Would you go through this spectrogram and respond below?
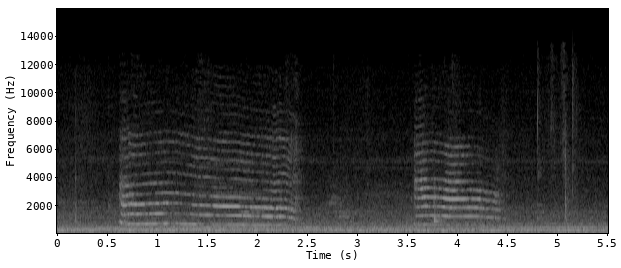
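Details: Whiny meowing from a 3-year-old male mackerel tabby cat as fish-flavored wet food is brought out. There are two drawn-out, slightly falling meows, the first long and the second shorter, over a constant background hum.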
